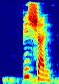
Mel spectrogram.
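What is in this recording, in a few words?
"пищаль", Komi, female; audio dict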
